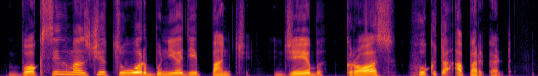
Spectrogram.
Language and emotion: Kashmiri, neutral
